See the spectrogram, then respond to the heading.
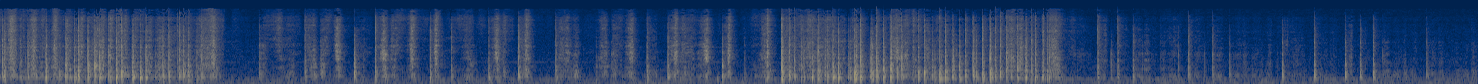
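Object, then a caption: Printed cardboard board game box lid. Fingertips tap and scratch the glossy surface of a hollow, printed cardboard Candy Land board game box lid, with the sound growing closer by the end. Bursts of dense, rustling scratching alternate with stretches of quick, irregular, dry taps that have a hollow, low-mid knock and short, bright clicks.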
